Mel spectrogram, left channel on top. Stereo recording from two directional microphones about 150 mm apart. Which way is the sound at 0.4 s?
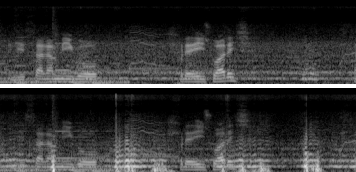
Centre (ahead or behind).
